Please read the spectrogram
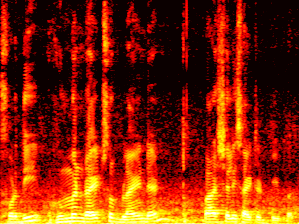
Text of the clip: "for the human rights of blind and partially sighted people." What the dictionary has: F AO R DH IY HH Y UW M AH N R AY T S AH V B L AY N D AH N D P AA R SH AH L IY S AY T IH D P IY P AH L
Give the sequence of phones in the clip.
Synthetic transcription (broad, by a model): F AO R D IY HH Y UW M AH N R AY T S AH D B L AY N D AH N D P AA R SH AH L IY S AY T IH D P IY P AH L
